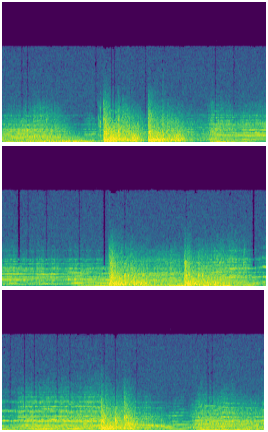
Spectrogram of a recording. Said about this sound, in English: Get another one. Shoot a hole in it.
